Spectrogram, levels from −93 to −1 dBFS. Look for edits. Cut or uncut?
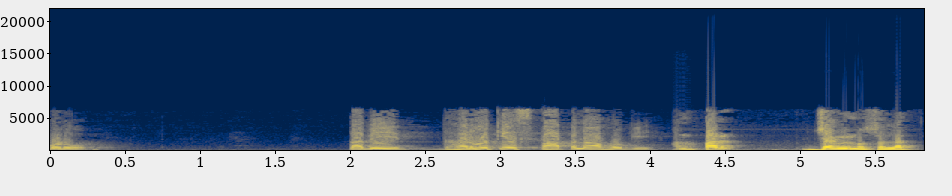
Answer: cut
